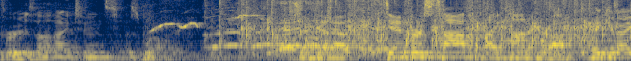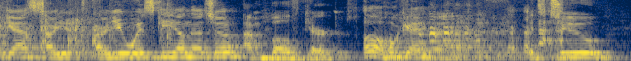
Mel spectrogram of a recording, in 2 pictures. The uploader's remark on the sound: Live from Comedy Works in Denver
